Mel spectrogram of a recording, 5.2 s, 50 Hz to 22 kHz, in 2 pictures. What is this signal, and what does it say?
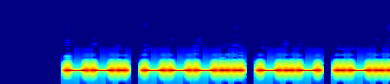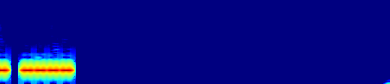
Morse code, heard as a keyed tone, about 28 wpm, 700 Hz. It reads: G8KLH
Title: DXCC-100 Call Signs - 5 Characters - Repeated 3x - 28wpm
